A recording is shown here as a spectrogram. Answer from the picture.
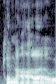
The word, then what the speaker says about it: Cannata: I'm at Jeff Cannata, which is spelled with two N's and one T.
